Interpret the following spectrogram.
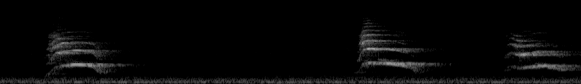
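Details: While eating, a cat gives three clear, fairly loud meows, each arching up and then dropping, separated by pauses of roughly two to three seconds. Faint low background hum throughout.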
